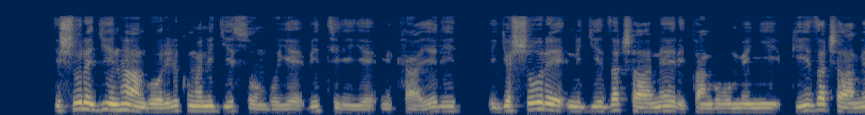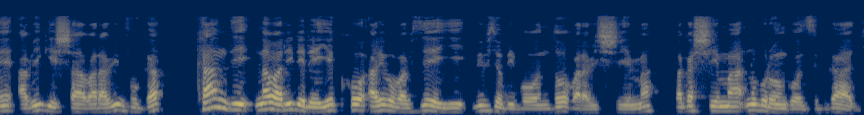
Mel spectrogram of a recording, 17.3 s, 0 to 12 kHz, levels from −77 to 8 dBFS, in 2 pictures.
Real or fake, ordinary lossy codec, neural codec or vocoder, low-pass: real; MP3, 48 kbps; none; 7.2 kHz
